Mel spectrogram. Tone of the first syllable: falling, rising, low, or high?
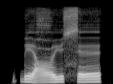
falling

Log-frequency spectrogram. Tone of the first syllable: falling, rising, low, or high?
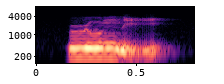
high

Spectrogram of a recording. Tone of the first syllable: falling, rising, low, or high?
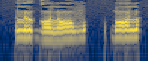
high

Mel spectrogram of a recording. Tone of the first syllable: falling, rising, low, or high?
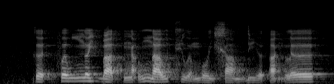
low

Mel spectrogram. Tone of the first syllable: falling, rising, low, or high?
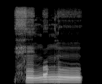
low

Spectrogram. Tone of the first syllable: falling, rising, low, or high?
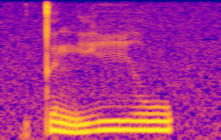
low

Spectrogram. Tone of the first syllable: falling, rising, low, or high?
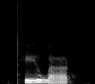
rising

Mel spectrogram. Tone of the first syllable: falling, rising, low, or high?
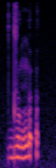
low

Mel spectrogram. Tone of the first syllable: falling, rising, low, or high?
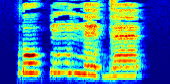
high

